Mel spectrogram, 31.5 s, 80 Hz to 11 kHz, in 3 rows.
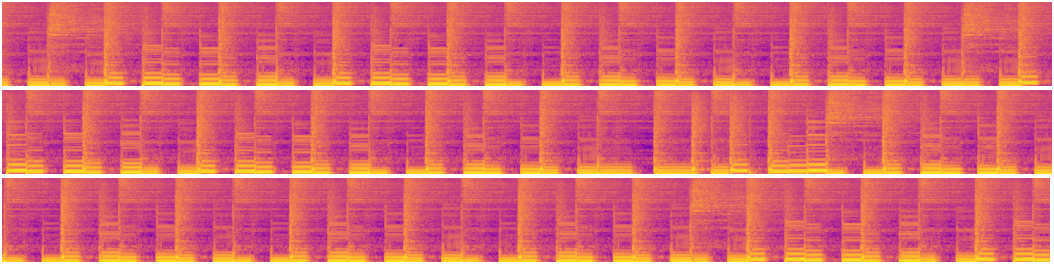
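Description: Drums-and-bass blues backing track with no guitar: a 12-bar blues in B at 105 bpm, with an electric bass line stepping up and down over a steady drum beat and a cymbal crash now and then.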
